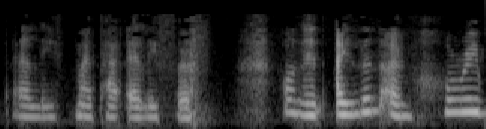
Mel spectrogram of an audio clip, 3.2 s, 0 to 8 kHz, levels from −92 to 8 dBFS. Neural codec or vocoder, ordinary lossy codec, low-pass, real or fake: codec, 16 kHz, 0.4 kbps, LongCat-Audio-Codec; MP3, 24 kbps; 7.2 kHz; fake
